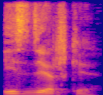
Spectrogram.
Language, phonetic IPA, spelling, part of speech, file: Russian, [ɪzʲˈdʲerʂkʲɪ], издержки, noun, Ru-издержки.ogg
- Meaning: inflection of изде́ржка (izdéržka): 1. genitive singular 2. nominative/accusative plural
